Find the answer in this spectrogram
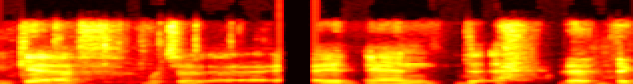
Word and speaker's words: GIF: And the dictionary has two pronunciations, GIF and GIF. And the creator says the dictionary is wrong. There's only one way to say it. GIF with a J.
